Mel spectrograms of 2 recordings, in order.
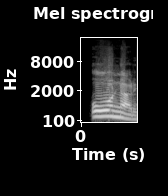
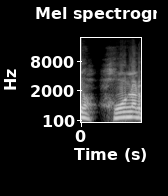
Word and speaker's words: honour: ठीक है, जैसे HONOUR, इसे क्या पढ़ेंगे, ओनर। क्या पढ़ेंगे इसे, ओनर, नहीं कि होनर पढ़ेंगे।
